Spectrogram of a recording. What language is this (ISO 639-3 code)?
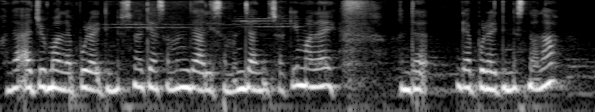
nep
